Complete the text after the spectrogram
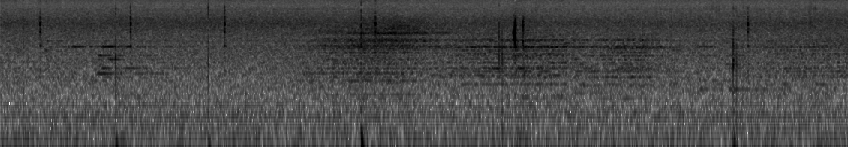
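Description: Short electronic chimes and clicks sound now and then from a game.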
